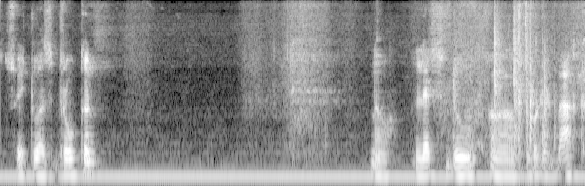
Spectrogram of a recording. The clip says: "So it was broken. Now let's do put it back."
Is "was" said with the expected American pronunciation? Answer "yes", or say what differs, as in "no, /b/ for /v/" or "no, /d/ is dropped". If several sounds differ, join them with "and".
no, /s/ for /z/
